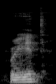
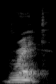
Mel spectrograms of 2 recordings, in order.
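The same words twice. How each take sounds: First: The word is said with a long ee vowel. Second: The word is said with a short e vowel. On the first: It is the present-tense base form. "which is the base form in the present" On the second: It is the past tense or past participle. "which is in past simple or in past in past participle"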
